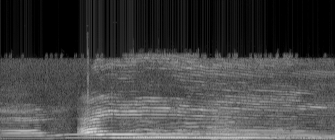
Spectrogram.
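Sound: wolf howling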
